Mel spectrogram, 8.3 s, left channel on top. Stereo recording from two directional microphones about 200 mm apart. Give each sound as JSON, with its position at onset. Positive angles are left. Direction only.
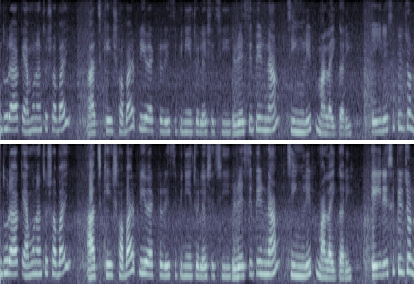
{"t": 0.0, "sound": "a woman's voice", "side_deg": -30}
{"t": 7.4, "sound": "speech", "side_deg": -35}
